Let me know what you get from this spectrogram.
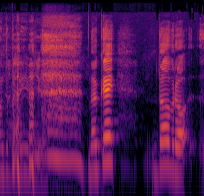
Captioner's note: laugh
